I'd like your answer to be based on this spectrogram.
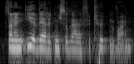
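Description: A woman's voice: mid-range voice, fairly even intonation, rapid-fire, vocal fry, dark tone, close to an everyday voice. A woman voicing an earnest male preacher figure, speaking emphatically in a declaiming way. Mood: earnest, insistent.

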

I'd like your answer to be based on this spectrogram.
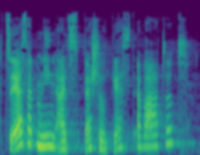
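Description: Lively woman giving colloquial Bible commentary. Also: high voice, normal speed. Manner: lively, colloquial, rhetorical questions. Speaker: bible teacher.

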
